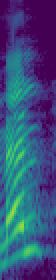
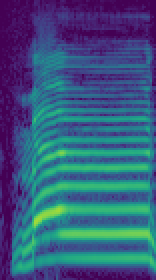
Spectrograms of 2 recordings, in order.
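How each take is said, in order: First: The n sound is fully and clearly pronounced. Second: The n sound is stretched as a hidden nasal. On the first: The speaker calls it wrong. "Instead of saying man" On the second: The speaker calls it right. "So I'm just stretching it out, not really pr- pronouncing it"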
